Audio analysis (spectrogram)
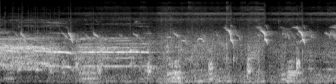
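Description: Loud, close chickens cluck repeatedly in a busy burst by a chicken coop, with a rooster's crow at the start, no talking.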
